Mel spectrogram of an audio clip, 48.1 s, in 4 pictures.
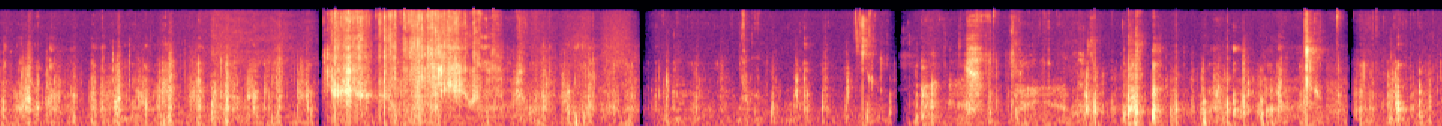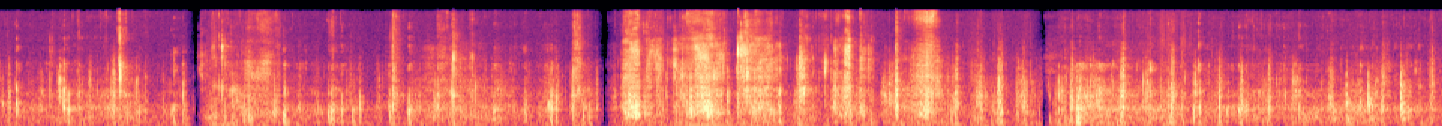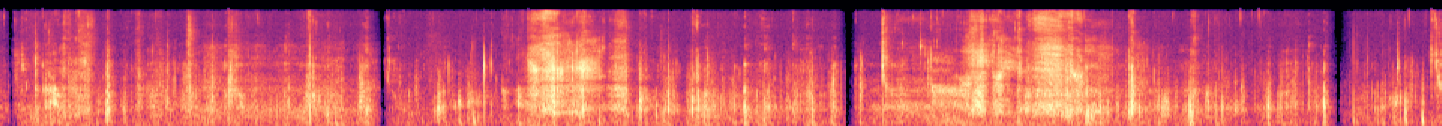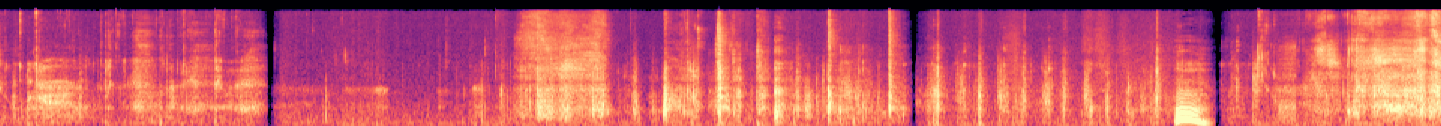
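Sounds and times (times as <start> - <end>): man chewing food: 0.0 - 48.0
crunchy bites: 2.7 - 4.7.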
